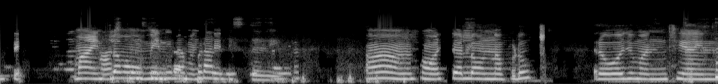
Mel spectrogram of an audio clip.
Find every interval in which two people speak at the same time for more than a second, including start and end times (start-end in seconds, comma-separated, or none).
1.0-2.8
